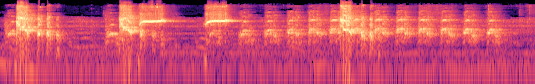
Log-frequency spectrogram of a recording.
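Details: Female grey francolin giving loud harsh squawks and screeches in irregular bursts, then a quicker run of rasping repeated notes.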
